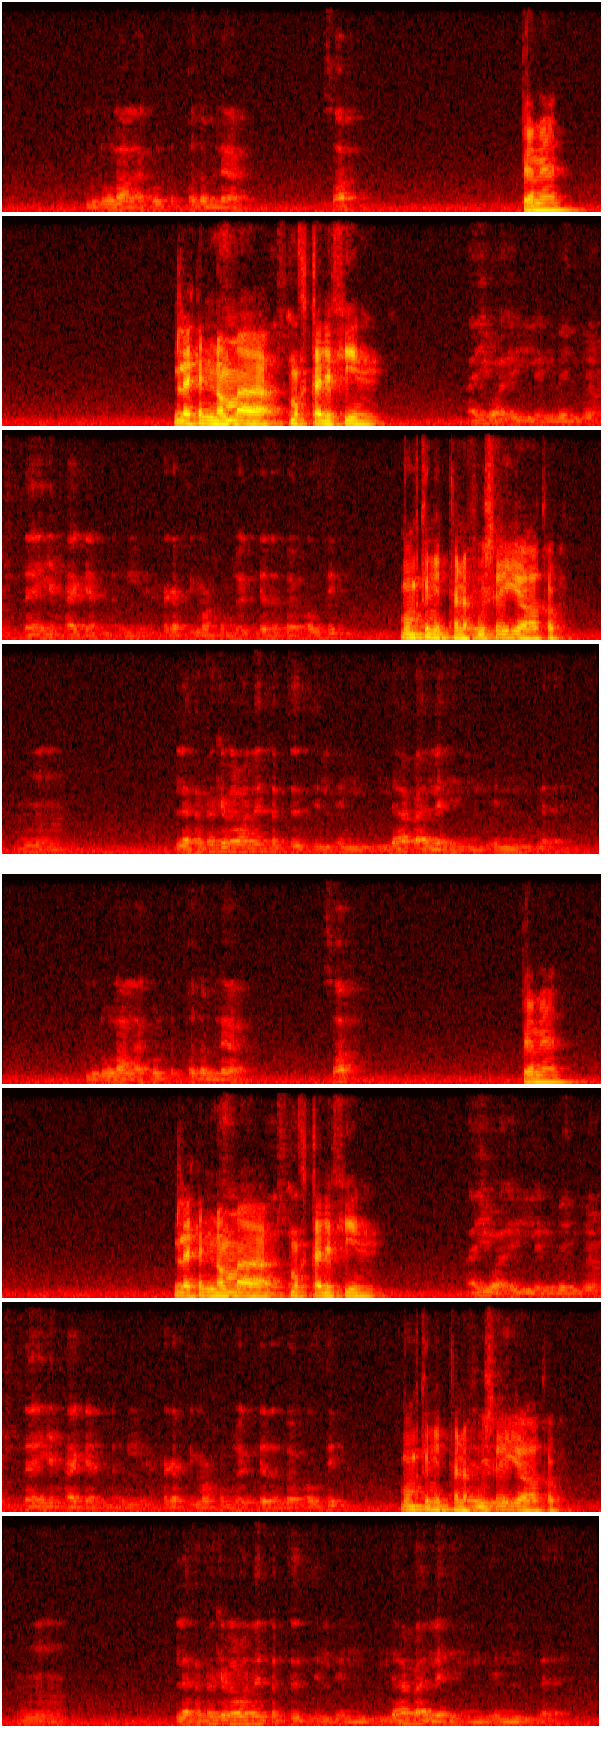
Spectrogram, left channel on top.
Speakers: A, in the centre; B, on the left (about 25°).
A: بنقول على كره القدم لعبه صح
B: تمام
A: تمام
B: لكن
A: ايه مثلا
B: هما
A: اللي بيجمع ش...
B: مختلفين
A: ايوه ايه اللي اللي بيجمع مش هتلاقي اي حاجه ال- حاجه بتجمعهم غير كده فاهم قصدي
B: ممكن التنافسية
A: فدي الفكره
B: أعتقد
A: م- م. لا فالفكرة هو ان انت بت... ال- ال- اللعبة اللي, ال- ال-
